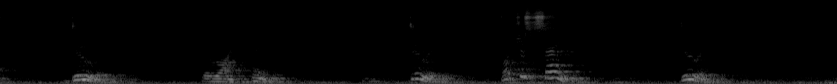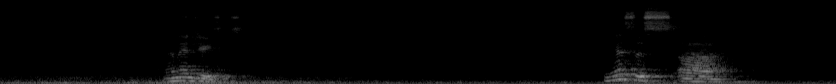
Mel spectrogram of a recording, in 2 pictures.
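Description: A man speaks calmly into a microphone, with pauses between phrases, in a slightly echoing room.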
